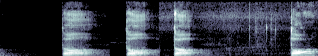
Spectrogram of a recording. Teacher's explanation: কম্পন কিন্তু সেই তুলনায় হচ্ছে না তাহলে ত অঘোষ বর্ণ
